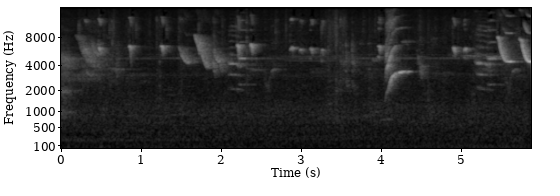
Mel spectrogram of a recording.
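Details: Rosefinch crossed with canary, a mule hybrid, giving a quieter song of separated high downward-sweeping whistled notes and short chirps, with a louder rising-falling whistle midway.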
